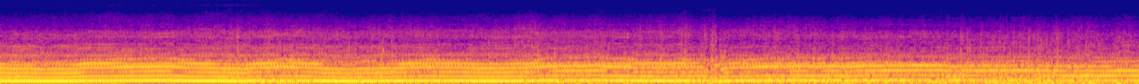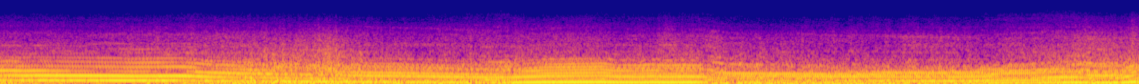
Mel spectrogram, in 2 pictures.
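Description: Tyres churn through soft sand.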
